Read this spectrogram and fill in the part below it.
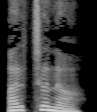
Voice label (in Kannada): "ಅರಚಣ್ಣ", Kannada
